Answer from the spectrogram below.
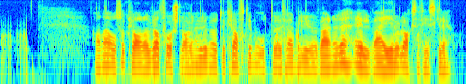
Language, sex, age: Norwegian, male, 44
